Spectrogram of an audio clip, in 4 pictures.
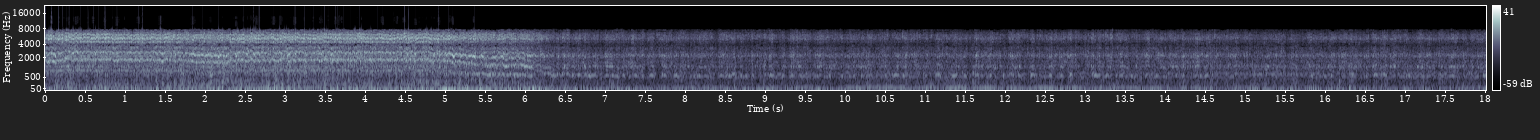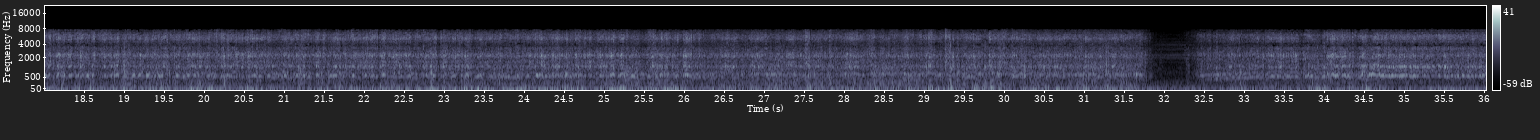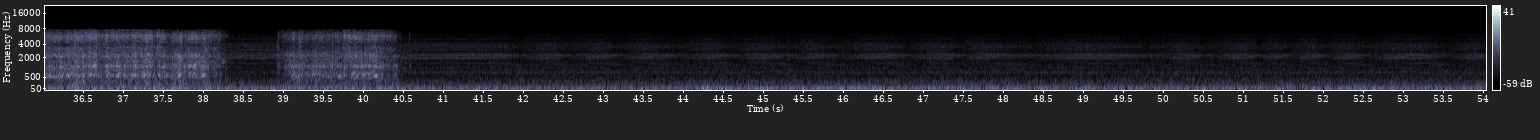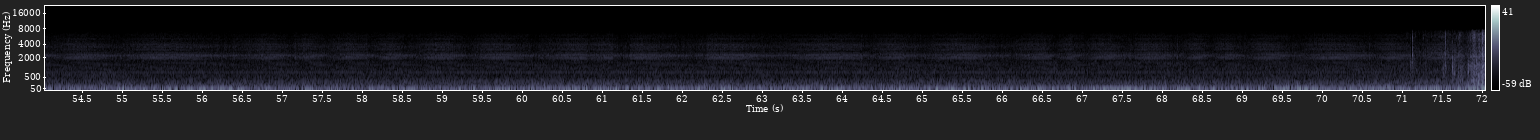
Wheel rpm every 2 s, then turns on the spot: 240, 230, 200, 90, 70, 70, 70, 70, 70, 70, 70, 70, 70, 70, 70, 60, 40, 70, 70, 40, 10, 0, 0, 0, 0, 0, 0, 0, 0, 0, 0, 0, 0, 0, 0, 0.
none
